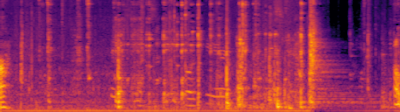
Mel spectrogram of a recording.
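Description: Scattered metallic clinks and knocks of the emergency hand bilge pump's removable handle being stowed back into its snap clips.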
